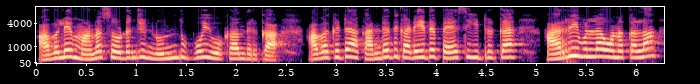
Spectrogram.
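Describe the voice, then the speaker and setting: A woman playing a stern, sharp-tongued mother-in-law who scolds a visitor in a homemade drama skit. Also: very high-pitched, moderate pace. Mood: scolding. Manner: scolding, commanding.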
